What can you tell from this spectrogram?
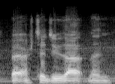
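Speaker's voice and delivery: normal talking voice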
